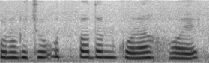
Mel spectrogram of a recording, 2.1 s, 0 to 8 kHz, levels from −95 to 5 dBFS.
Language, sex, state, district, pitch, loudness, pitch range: Bengali, female, Tripura, West Tripura, 275 Hz, -12 LUFS, 250-285 Hz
